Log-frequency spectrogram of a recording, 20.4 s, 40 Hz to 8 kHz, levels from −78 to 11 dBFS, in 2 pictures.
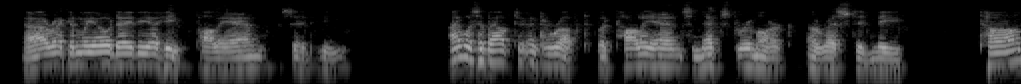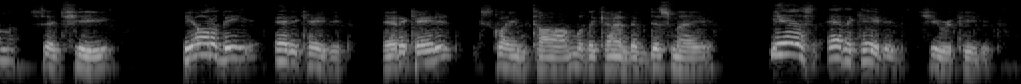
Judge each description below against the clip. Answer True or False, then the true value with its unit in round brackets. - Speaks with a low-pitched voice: True (125 Hz)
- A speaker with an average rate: False (125 wpm)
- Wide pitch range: True (6.5 semitones)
